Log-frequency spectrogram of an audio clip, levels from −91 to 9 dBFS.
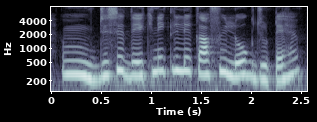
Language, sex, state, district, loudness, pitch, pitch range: Hindi, female, Uttar Pradesh, Lucknow, -14 LUFS, 265 Hz, 250-310 Hz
